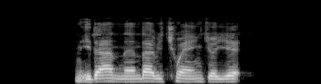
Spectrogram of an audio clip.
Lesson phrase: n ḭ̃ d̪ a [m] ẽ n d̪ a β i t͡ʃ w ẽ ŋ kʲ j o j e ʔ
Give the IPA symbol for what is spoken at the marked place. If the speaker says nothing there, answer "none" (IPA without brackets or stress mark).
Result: n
